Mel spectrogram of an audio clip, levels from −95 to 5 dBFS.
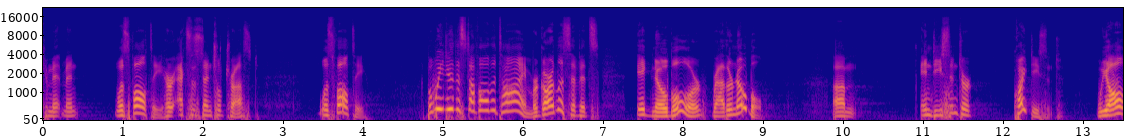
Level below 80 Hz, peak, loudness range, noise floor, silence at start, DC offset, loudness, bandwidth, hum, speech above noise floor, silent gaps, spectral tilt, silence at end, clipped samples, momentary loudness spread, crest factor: -56 dBFS; -6 dBFS; 8 LU; -77 dBFS; 0 s; under 0.1%; -26 LUFS; 12.5 kHz; none; 53 dB; none; -7 dB/octave; 0 s; under 0.1%; 15 LU; 20 dB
